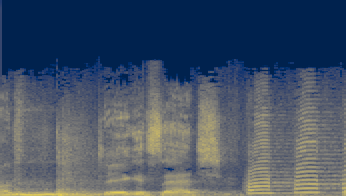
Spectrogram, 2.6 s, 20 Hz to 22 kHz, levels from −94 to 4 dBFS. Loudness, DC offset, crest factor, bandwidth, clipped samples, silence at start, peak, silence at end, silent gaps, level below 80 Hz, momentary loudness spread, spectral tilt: -16 LUFS; under 0.1%; 14 dB; 14.5 kHz; under 0.1%; 0 s; -2 dBFS; 0 s; none; -32 dBFS; 6 LU; -4 dB/octave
